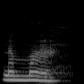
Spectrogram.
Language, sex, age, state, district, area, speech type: Kannada, female, 45-60, Karnataka, Mandya, rural, spontaneous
